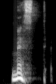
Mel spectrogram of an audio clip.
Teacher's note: So this is voiceless. Because it is voiceless, delete the E sound and replace the D with what? With T.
